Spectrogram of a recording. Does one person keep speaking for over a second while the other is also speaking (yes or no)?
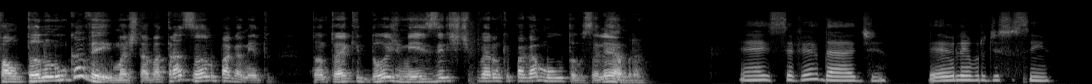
no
